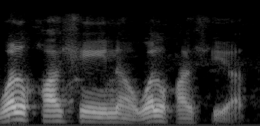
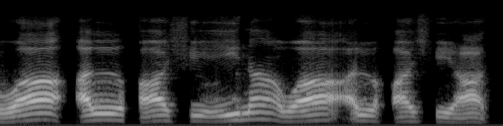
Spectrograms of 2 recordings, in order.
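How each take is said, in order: First: Each 'wa' and 'al' merge into one syllable 'wal'. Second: Each 'wa' and 'al' is said as separate syllables. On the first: This is how it is normally read. The speaker calls it right. "सही तरीका तो वही है ना" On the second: It makes the article easy to notice. The speaker calls it wrong. "हम तो समझने के लिए पहले ऐसे ही पढ़ेंगे"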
